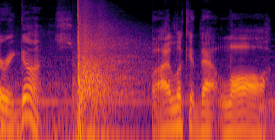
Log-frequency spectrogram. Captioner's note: gun shot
